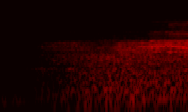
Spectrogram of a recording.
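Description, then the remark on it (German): Crows cawing at their nests in the plane trees on Nauwieser Straße in the Nauwieser Viertel, Saarland, their harsh calls mixed into a steady wash of ambient noise that grows slightly louder over a couple of seconds; no one speaks. “steht nicht weit davon unter den Krähennestern in den Platanen in der Nauwieser Straße.”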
